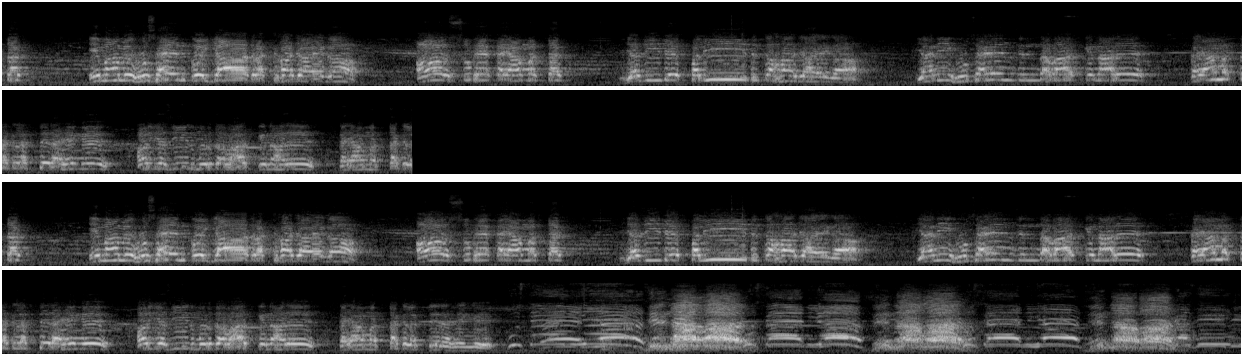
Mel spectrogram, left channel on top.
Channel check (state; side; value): drops out; left; at 16.5 s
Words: تک امام حسین کو یاد رکھا جائے گا اور صبح قیامت تک یزید پلید کہا جائے گا، یعنی حسین زندہ باد کے نعرے قیامت تک لگتے رہیں گے اور یزید مردہ باد کے نعرے قیامت تک لگتے رہیں گے۔ حسینیت زندہ باد، حسینیت زندہ باد، حسینیت زندہ باد،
